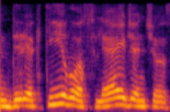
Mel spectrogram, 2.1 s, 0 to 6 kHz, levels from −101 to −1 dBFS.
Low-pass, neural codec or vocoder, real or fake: 5.4 kHz; codec, 16 kHz, 8 kbps, FunCodec, trained on Chinese and English, 25 frames a second; fake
